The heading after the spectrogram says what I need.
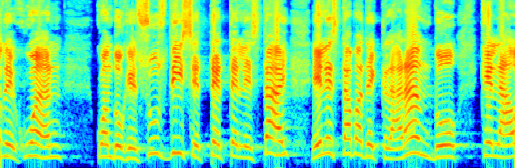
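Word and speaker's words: τετέλεσται: En el griego, Juan usa una expresión ah que pudiéramos pronunciar en nuestro idioma como tetelestay.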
